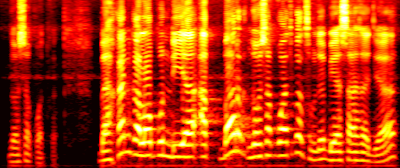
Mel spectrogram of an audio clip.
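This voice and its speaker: A man teaching a recorded online tajwid class, explaining rules casually and repeating key points for emphasis, then chanting example verses slowly and melodically. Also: sits high, very animated.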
